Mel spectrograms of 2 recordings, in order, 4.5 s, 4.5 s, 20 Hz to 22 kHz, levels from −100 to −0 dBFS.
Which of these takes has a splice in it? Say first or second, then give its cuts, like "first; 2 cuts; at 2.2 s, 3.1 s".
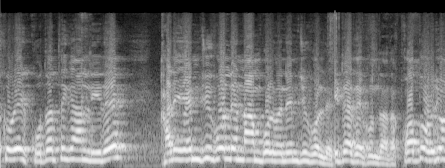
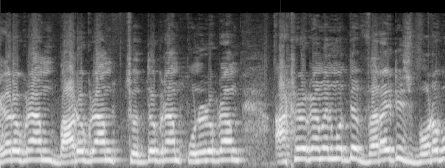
first; 1 cut; at 3.4 s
